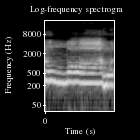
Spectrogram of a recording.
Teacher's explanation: لام آف اللہ سے پہلے حرف کے اوپر پیش تو اس لام آف اللہ کو پر یعنی موٹا پڑھیں گے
